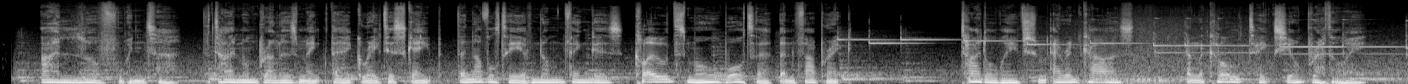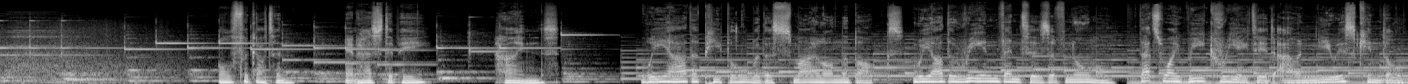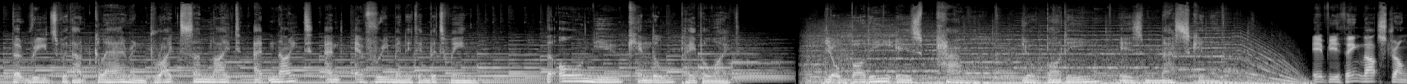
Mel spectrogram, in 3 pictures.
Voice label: Commercial

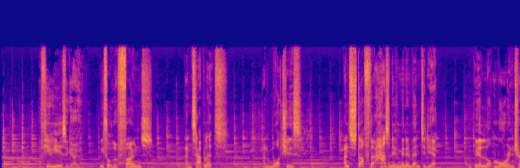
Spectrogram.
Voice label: COMMERCIAL; Android

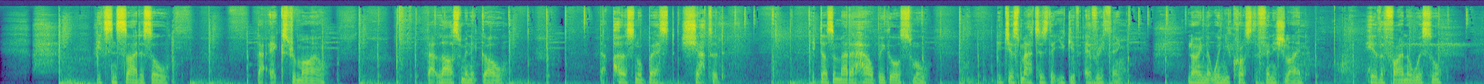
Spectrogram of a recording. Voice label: Commercial; Lucozade Sport

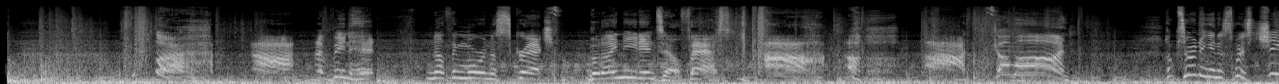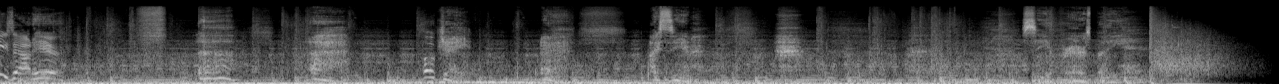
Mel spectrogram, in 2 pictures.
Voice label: Gaming Character Soldier US; Soldier American

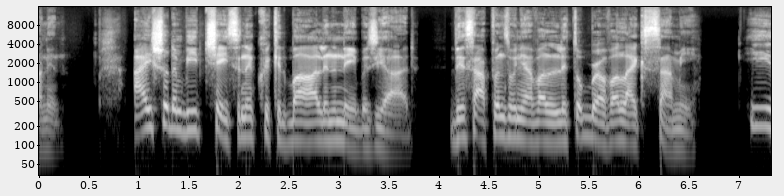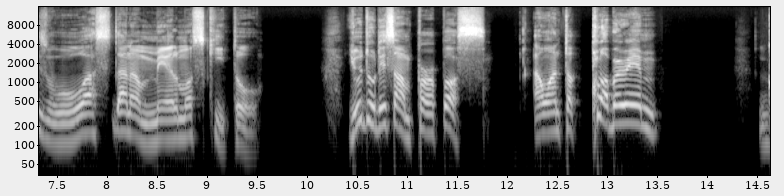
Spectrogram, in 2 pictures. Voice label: Folklore Bookread; Folklore Story (West Indian accent)

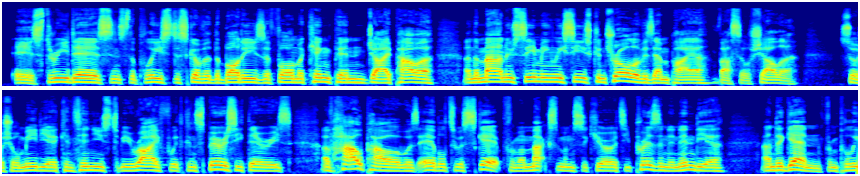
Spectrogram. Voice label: News Reader Northern

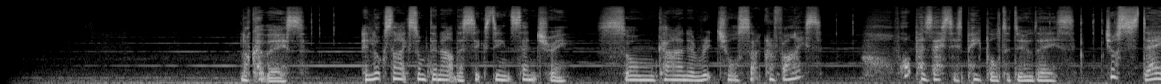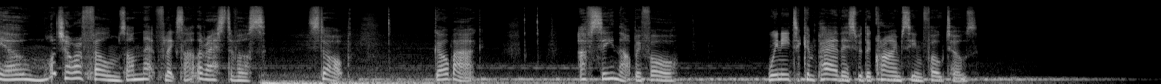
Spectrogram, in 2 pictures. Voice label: Gaming Detective Northern

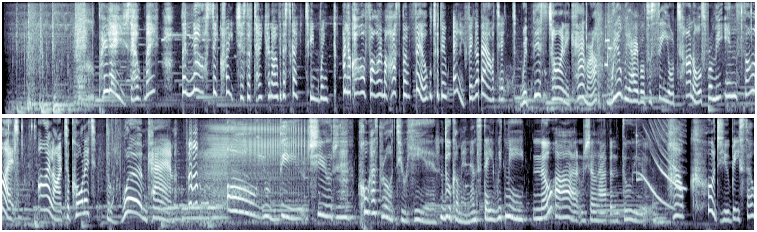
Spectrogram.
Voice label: animation

